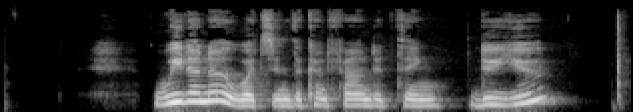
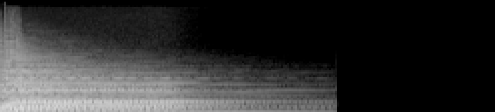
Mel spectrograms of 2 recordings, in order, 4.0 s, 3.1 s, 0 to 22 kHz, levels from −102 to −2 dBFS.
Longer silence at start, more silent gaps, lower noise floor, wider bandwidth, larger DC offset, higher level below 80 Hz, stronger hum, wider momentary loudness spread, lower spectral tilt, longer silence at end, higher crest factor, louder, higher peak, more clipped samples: first, 0.95 s vs 0 s; neither; second, -80 dBFS vs under -90 dBFS; first, 16 kHz vs 14 kHz; neither; second, -70 dBFS vs -40 dBFS; neither; second, 11 LU vs 21 LU; second, -5 dB/octave vs -7 dB/octave; second, 0.5 s vs 1.65 s; about the same, 18 dB vs 20 dB; about the same, -26 LUFS vs -27 LUFS; about the same, -10 dBFS vs -10 dBFS; neither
